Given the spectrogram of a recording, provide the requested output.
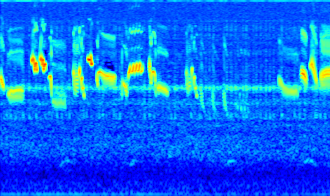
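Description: A lark pours out a fast, unbroken stream of high, varied chirps, trills and slurred whistles, with a low steady hum underneath.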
